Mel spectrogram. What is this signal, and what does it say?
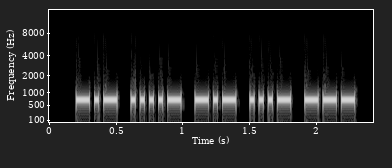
Morse code, heard as a keyed tone, about 36 wpm, 700 Hz. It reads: K4KVO
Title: USA Call Signs - 5 Characters - Repeated 3x - 35wpm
